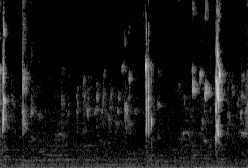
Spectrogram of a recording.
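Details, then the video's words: Tamed lovebirds, fairly quiet: scattered high thin chirps and soft twitters, a sharper burst near the start and two more toward the end, with faint background hum. "Love birds Sounds | lovebirds chirping sounds"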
